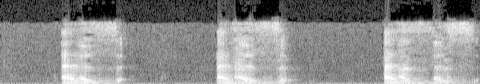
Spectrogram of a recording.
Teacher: the Zay comes from the tip of the tongue and the palates of the two front top incisors at a point just above the two front lower incisors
